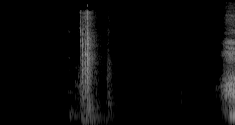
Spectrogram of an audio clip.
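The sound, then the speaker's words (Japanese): A door being locked gives one brief clunk with a softer follow-up click, then quiet until another short sound starts at the very end. “何鍵閉めてんの？”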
